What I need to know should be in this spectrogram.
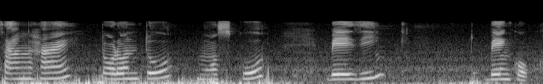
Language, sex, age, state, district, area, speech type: Assamese, female, 30-45, Assam, Kamrup Metropolitan, urban, spontaneous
